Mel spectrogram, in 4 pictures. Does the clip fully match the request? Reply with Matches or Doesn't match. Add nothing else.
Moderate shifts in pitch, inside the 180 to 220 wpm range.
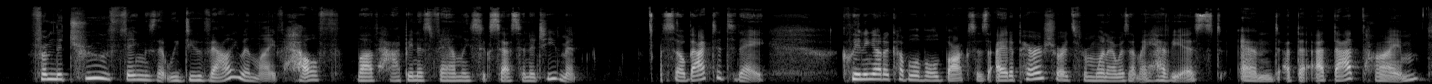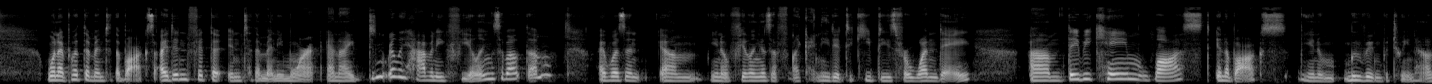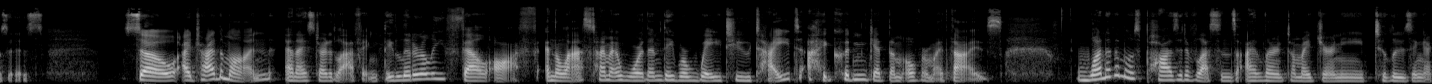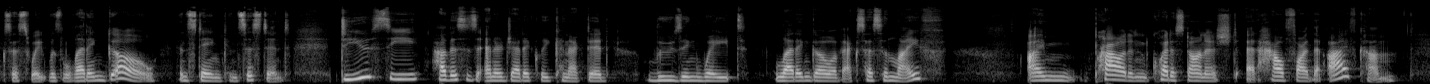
Matches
